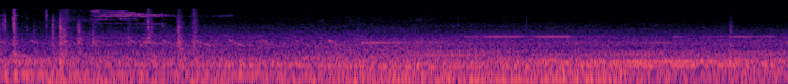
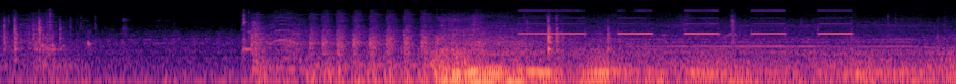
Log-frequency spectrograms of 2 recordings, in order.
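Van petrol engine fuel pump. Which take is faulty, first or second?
second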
